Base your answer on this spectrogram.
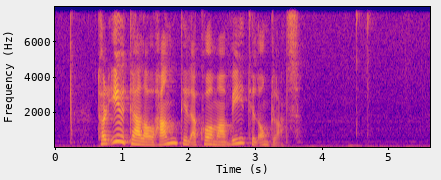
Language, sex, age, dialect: Faroese, female, 36-60, Norðuroyggjar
